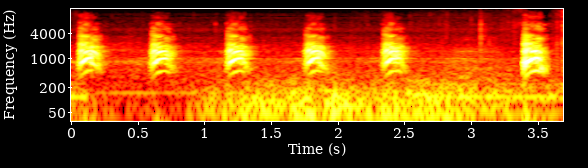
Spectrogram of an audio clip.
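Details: Finnish Spitz barking under a tree at a bird it has tracked, signalling the find to the hunter and holding the bird's attention: six sharp, even barks about every 0.6 seconds, with a low steady hum underneath.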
